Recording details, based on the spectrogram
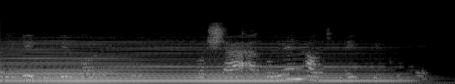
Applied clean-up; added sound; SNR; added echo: none; Bowed string instrument; -4 dB; reverberation time 0.2 s.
